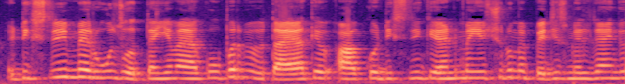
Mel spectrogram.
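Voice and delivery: ordinary delivery

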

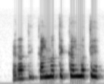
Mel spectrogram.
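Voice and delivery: high, soft pleading espérate; panicky protest. Retold or imitated. User told to change tools, protesting in a high squeak. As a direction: squeak out a frightened calm down. Alarmed reaction quoted.

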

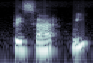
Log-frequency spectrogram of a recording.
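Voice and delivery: ordinary talk

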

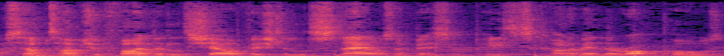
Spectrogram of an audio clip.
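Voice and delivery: usual speaking voice

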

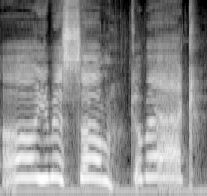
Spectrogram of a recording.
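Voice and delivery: very high-pitched cheering; excited commentary. Real, not acted. Player cheers his machine at the archers, excited. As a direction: squeal directions at your charging machine.

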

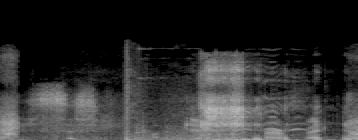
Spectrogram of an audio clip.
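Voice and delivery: laughing delight. Real, not acted.

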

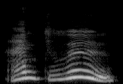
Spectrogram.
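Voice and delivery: mother's sharp rebuke of her son; a touch of a cross mum; exasperated scold. Acted. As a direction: tell him off with one word. Mum finds nothing in tree.

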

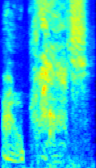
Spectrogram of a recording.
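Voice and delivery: whispered, very slow and dragging. Acted. Storyteller revealing the broken window, slow whisper. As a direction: let the word crash drop slowly in a whisper.

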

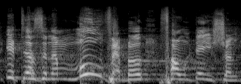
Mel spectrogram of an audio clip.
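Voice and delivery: high, loud shouted declaration, fast at the end; preacher hitting the climax; full-force preaching. Real, not acted. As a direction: shout the truth out to the congregation.

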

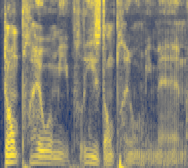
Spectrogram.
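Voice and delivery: quiet, low, begging under breath; low pleading mutter, half to himself; hushed plea to the game. Real, not acted. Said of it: "I'm not in the mood to be played with".

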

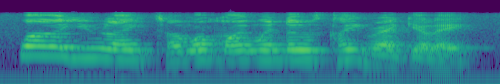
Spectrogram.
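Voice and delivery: high, put-on complaining customer; high-pitched scolding housewife; demanding housewife. A narrator's reading.

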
